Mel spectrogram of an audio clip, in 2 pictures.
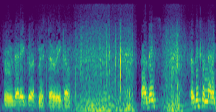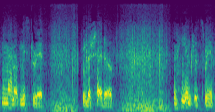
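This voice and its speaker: A thin, very noisy old radio broadcast carries a man acting as a villainous doctor. His low voice is measured and courteous, with menace under every polite phrase, in the style of 1930s radio drama. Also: expressive, natural voice. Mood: cool, musing. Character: suave, sinister doctor, a foreign spy ring boss. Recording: noisy, narrow-band 1938 radio broadcast.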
